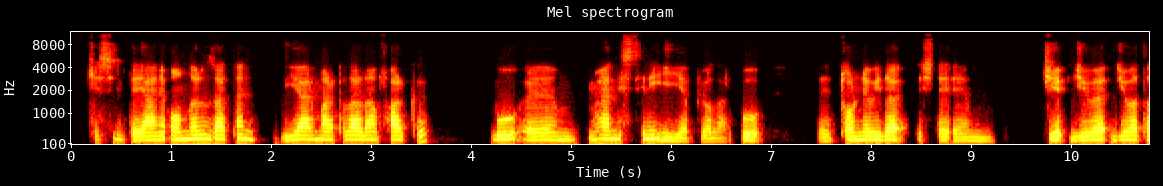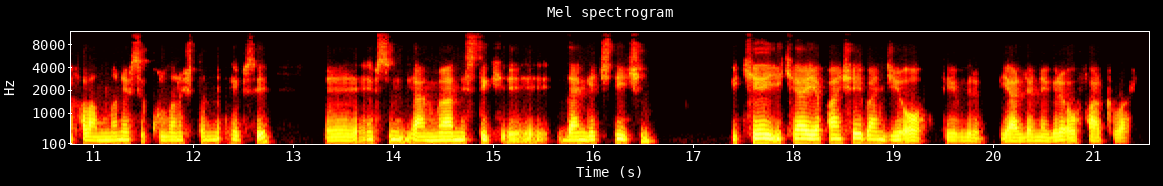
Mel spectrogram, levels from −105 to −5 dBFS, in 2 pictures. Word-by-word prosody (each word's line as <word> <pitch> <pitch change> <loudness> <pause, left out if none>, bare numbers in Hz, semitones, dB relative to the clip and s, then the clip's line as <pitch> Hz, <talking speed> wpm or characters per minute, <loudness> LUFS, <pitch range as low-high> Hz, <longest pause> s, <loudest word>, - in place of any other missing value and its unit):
Kesinlikle, 110 -3 -5
yani, 110 +1 +4
onların 120 +2 +4
zaten 125 - +2 0.3
diğer 115 +3 +3
markalardan 115 0 +2
farkı 115 0 +1 0.6
bu, 115 -1 +1
emm, 105 0 -1
mühendisliğini 120 +1 0
iyi 100 -3 0
yapıyorlar. 90 0 -5
Bu, 100 -2 +1 0.6
eee, 95 -1 -5
tornavida, 110 0 +3
işte, 100 - -6
emm, 95 -2 -5 0.5
ci 105 0 +2
cive 110 +2 +3
cıvata, 110 0 0
falan, 105 -2 0
bunların 105 +2 -1
hepsi 110 0 -4
kullanışlı, 105 0 -5 0.2
hepsi, 110 - -2 0.6
eee, 100 0 -1
hepsi, 115 - -3
yani, 100 -1 +1
mühendislik 105 +1 +1
eee, - - -3
den 105 0 +1
geçtiği 110 +2 0
için 90 -6 -6 0.8
IKEA'yı 130 -1 +5
IKEA 125 +1 +4
yapan 125 0 +4
şey 130 +1 +2
bence 110 -2 0
o - - +1 0.2
diyebilirim. 100 -3 -4 0.2
Diğerlerine 95 +1 0
göre 105 +3 +1
o 95 - -1
farkı 95 -1 -3
var. 90 -1 -6
110 Hz, 125 wpm, -25 LUFS, 100-115 Hz, 0.8 s, IKEA'yı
